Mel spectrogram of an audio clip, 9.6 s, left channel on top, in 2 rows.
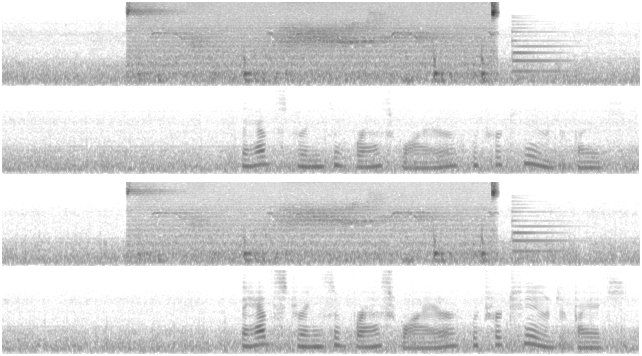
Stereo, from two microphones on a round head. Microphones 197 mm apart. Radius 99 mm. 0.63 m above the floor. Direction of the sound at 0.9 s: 20° left (ahead or behind).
